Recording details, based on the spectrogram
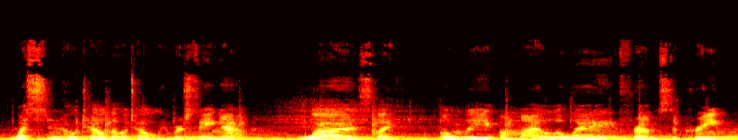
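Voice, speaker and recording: Clear music plays in the background as a woman speaks. She goes very slowly, with ordinary pitch variation. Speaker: vlogger. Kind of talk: casual haul vlog chat. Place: home room. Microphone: phone near.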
